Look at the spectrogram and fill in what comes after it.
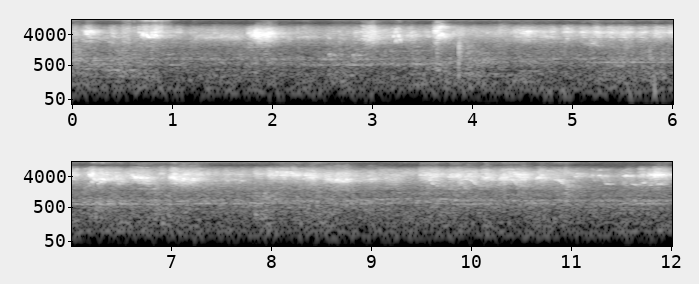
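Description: Small birds chirping and twittering in many short, scattered calls, over a faint steady hum.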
